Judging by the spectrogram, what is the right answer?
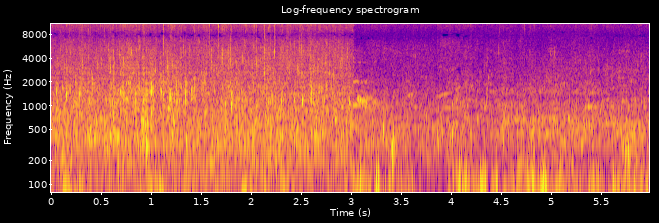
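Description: Shallow river water rushing and splashing over rocks. About halfway through the hiss drops and the flow sounds softer.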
